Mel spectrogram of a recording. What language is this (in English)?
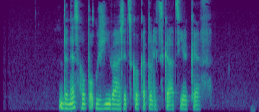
Czech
